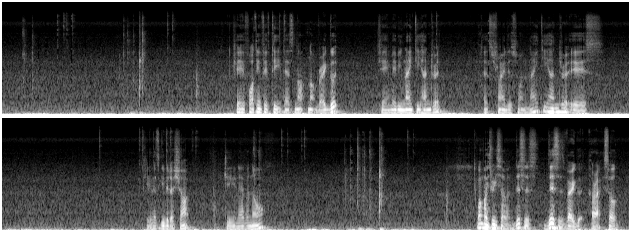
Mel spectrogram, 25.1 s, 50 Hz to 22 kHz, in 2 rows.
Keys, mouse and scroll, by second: 0.2 KP_5, 0.4 KP_0, 1.1 click, 2.3 KP_6, 2.5 KP_0, 2.7 KP_Enter, 3.3-15.2 drag, 17.4 KP_9, 17.5 KP_0, 18.1 click, 19.4 KP_1, 19.6 KP_0, 20.1 KP_Enter, 20.6-25.0 drag.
